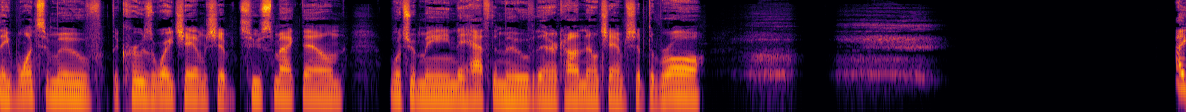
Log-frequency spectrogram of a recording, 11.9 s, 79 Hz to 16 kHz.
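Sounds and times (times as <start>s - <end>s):
speech: 0.0s - 7.1s
person yawning with a soft voiced groan: 7.4s - 9.5s.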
